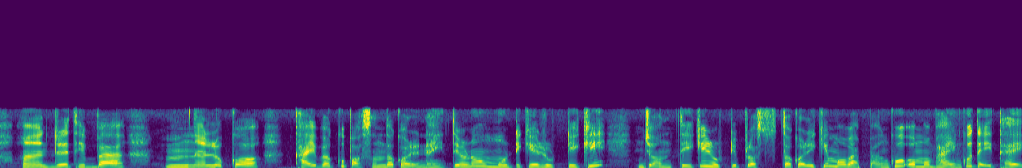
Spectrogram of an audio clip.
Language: Odia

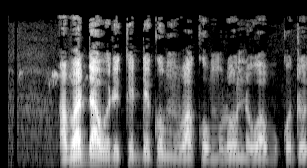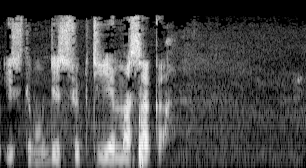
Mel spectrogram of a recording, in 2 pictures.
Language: Ganda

